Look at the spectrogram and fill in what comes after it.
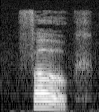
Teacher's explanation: Is the L pronounced in folk? No, you do not pronounce the L in folk.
